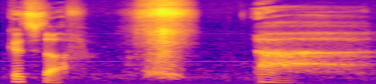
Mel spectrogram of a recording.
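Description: A nasal-sounding man in his thirties, shaking off a cold, hosts a laid-back livestream indoors in his home fishroom with its aquariums. He speaks very slowly, his voice pushed and bright, chatting, laughing often, and naming viewers as he greets them. A close studio mic on a stand captures him, with a little hiss or hum.

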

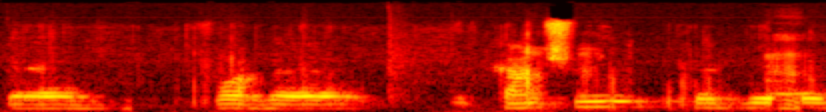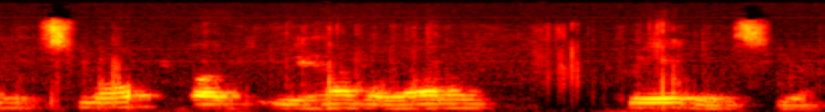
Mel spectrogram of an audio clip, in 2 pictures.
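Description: A man's voice: medium pitch, fairly even intonation, a little slow, warm tone, slight background noise. A man from Kosovo, a native Albanian speaker, answering interview questions hesitantly in simple phrasing over a video call. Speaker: guest designer. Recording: dull lo-fi video call audio.

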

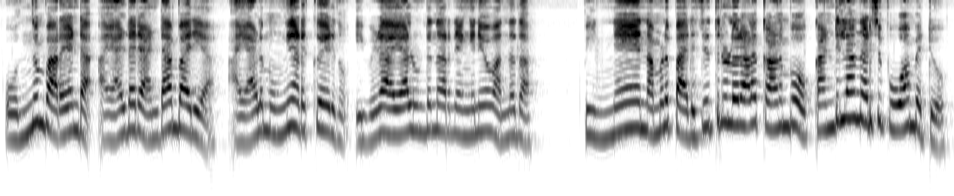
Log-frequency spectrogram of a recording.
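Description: A woman voicing a smooth-talking, scheming middle-aged man who lies persuasively. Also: on the high side, fast, dark tone, natural voice.

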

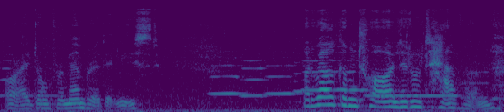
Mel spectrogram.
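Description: A chatty, welcoming tavern regular who wanders off mid-thought and corrects herself. Her voice sits low for a woman. Loud music plays under the game audio. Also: big pitch swings, moderate pace, rough recording. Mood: friendly. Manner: rambling, self-correcting, welcoming. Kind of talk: video game character dialogue.

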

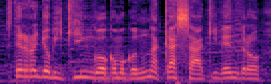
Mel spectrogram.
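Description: A young man with a Spain Spanish accent giving excited, jokey, swear-filled reaction commentary on a manga chapter. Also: a little high, brisk, soft background music.

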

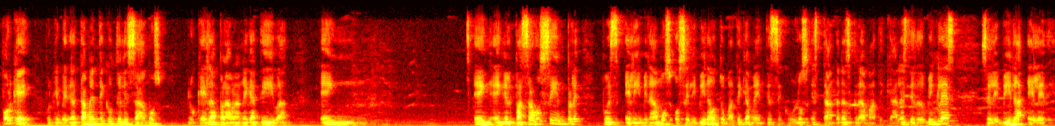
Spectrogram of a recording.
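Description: Spanish-speaking male English teacher, lo-fi. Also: mid-range voice. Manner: switches between Spanish and English, repeats each example slowly; quizzes himself aloud with pupils' questions. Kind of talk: online class explaining grammar. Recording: dull lo-fi sound.

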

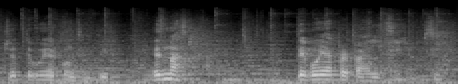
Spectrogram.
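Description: A man's voice: a little high, quick pace, vocal fry, reverberant, music in the background. An actor playing a timid schoolteacher who keeps pleading with and placating his controlling wife. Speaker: math teacher.

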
